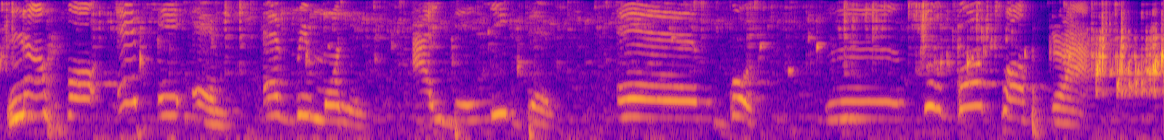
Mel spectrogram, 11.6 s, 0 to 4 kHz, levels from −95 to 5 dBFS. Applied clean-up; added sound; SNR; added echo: classical method WPE with log-MMSE.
